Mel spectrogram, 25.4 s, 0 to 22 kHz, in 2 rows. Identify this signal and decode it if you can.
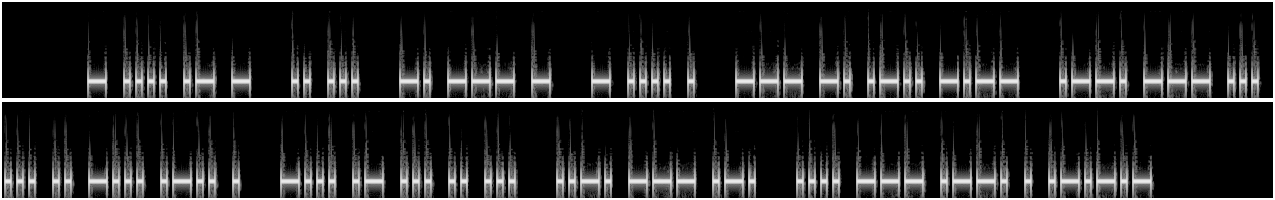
Morse code, heard as a keyed tone, about 21 wpm, 700 Hz. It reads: THAT IS NOT THE ONLY POSSIBLE BASIS FOR HOPE.
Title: Sentences from Top 1000 Words - Review Part 5 - 20wpm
